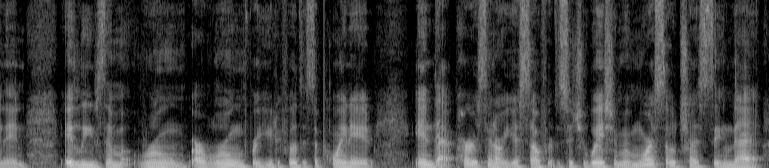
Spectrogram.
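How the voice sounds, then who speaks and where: Low, gravelly-voiced woman reading tarot. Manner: rambling, filler-heavy, murmurs quiet prayers between readings. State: stuffy from a cold. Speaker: tarot reader hosting a live stream. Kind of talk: casual live tarot reading.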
